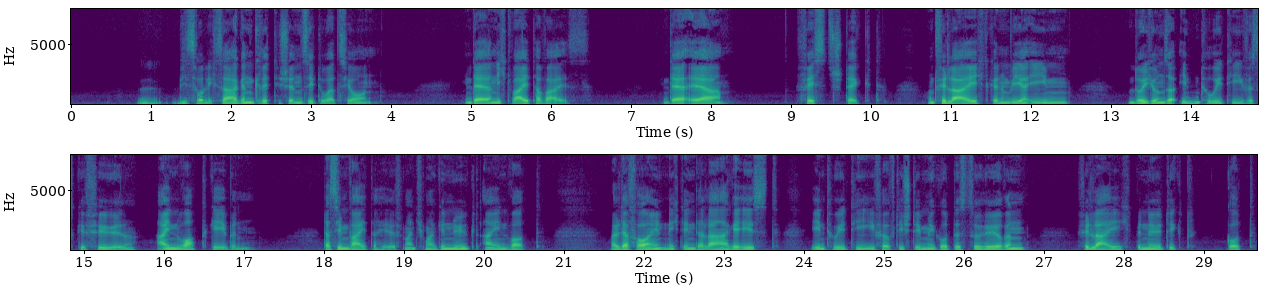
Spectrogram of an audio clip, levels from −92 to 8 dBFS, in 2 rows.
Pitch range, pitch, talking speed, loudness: 80-100 Hz, 90 Hz, 105 wpm, -24 LUFS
